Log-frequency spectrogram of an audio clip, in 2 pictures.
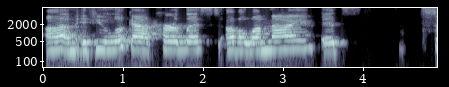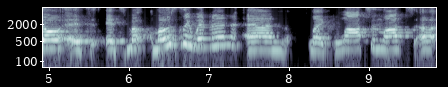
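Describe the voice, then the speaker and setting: A woman's voice: fairly high pitch, sharp tone, rough recording. A woman in her thirties from Northern California, chatting casually as a panelist over a video call with many fillers and restarts. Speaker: panelist and award finalist.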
